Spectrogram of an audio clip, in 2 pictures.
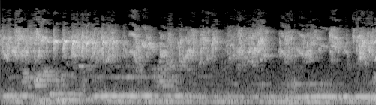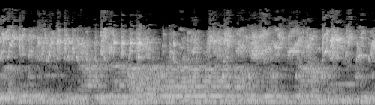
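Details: Lovebird colony in an aviary, many birds chattering together: dense high buzzy twittering with sharp squeaks, continuous throughout, over a lower background of layered tonal notes.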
